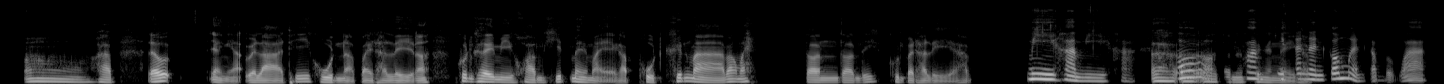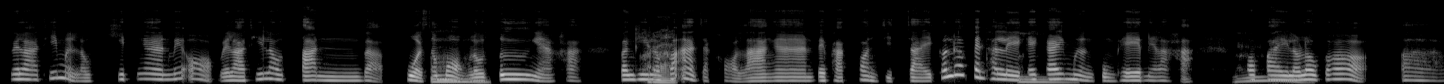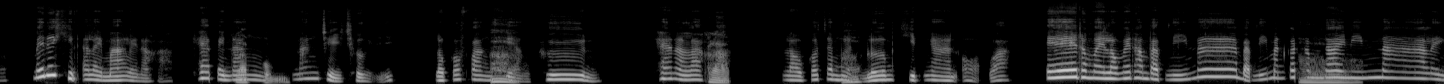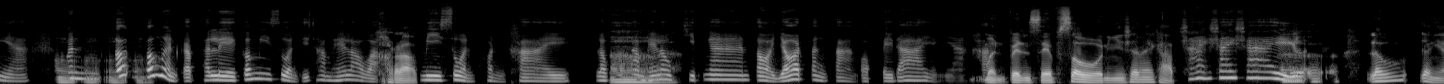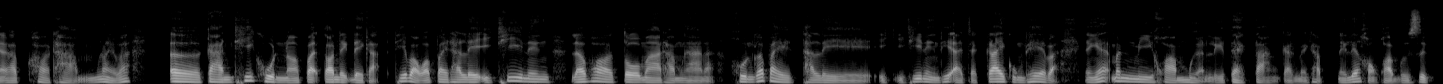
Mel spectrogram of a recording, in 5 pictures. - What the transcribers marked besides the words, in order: put-on voice: "เอ๊ะ ! ทำไมเราไม่ทำแบบนี้นะ แบบนี้มันก็ทำได้นี่นา"; in English: "safe zone"; joyful: "ใช่ ๆ ๆ"
- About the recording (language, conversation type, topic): Thai, podcast, ท้องทะเลที่เห็นครั้งแรกส่งผลต่อคุณอย่างไร?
